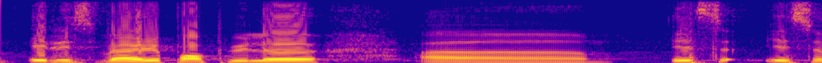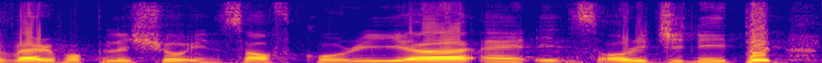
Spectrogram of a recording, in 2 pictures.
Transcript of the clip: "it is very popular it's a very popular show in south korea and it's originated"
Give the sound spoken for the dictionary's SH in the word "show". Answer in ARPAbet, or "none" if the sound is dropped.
SH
